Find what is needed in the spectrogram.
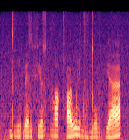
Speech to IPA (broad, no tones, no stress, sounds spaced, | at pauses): dʱ i ɓ e z fʲ ɵ z ɡʱ ɑ qʰ ʉ w i d æ̤ d u v pʲ æ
